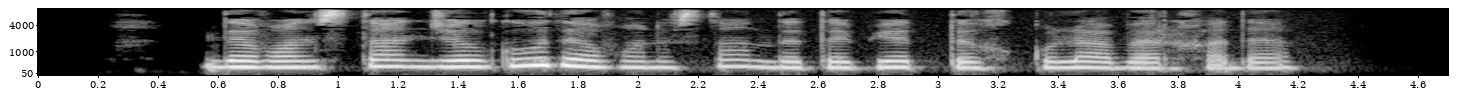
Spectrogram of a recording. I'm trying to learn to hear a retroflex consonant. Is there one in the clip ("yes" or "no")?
no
